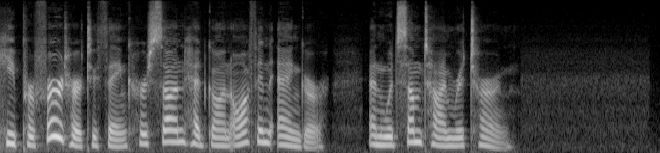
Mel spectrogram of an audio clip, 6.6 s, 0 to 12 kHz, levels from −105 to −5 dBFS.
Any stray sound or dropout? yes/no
no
